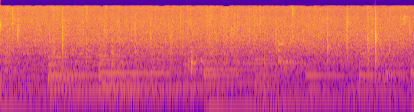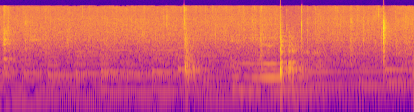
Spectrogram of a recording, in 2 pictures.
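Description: Shredded cabbage tipped into a hot pan of oil and spices, sizzling as it fries, with a few sharp knocks and scrapes in the last few seconds as it is pushed down and stirred with a wooden spoon. Soft background music of slow, held notes plays underneath.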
